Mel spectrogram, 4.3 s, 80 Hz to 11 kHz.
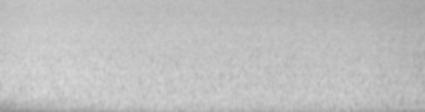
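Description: A loud, steady roar of rushing water pours through hydroelectric turbine generators at a pumped-storage station in New England, water flowing into the turbines at 27,000 gallons a second, each generator producing nearly 400,000 horsepower. A dense, unbroken wash of noise holds constant throughout and eases only slightly at the end. No voices.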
